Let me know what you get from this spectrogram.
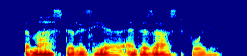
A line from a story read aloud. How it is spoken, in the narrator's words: Martha whispering to her sister, said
